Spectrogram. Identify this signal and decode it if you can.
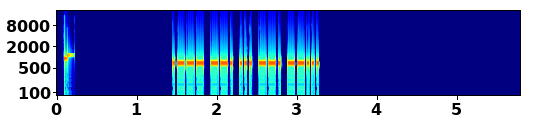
Morse code, heard as a keyed tone, about 38 wpm, 700 Hz. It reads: JGSG7
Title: Code Groups - 5 Letter:Numbers - 40wpm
